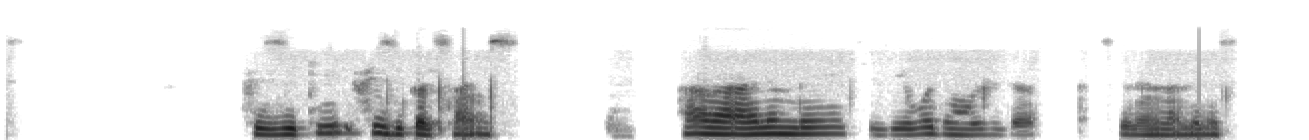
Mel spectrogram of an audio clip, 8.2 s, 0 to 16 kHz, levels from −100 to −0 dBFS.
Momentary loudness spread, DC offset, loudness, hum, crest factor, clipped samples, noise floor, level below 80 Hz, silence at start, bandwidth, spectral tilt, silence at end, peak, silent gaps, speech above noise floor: 17 LU; under 0.1%; -22 LUFS; none; 20 dB; under 0.1%; under -90 dBFS; -62 dBFS; 1.6 s; 5.6 kHz; -11 dB/octave; 0.55 s; -4 dBFS; 3.25-3.78 s, 3.98-4.23 s, 6.52-6.73 s, 6.80-6.86 s, 6.95-6.99 s; over 69 dB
